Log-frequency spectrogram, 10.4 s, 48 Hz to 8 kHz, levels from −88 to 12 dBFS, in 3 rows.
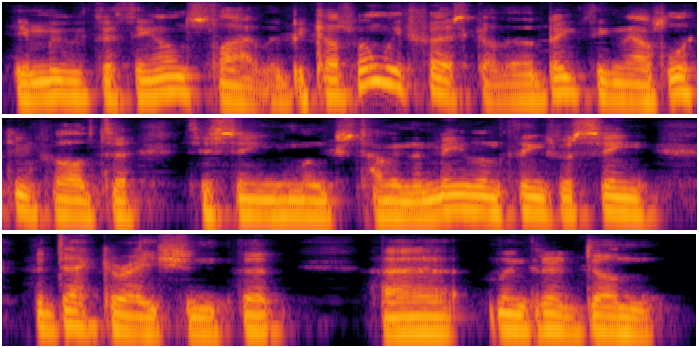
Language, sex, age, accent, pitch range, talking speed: English, male, 40-59, British, 95-120 Hz, 220 wpm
